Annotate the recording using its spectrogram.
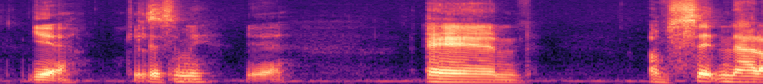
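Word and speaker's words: Kissimmee: was in Orlando Florida was it Kissam me is how you pronounce it yeah kiss me yeah and I'm sitting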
